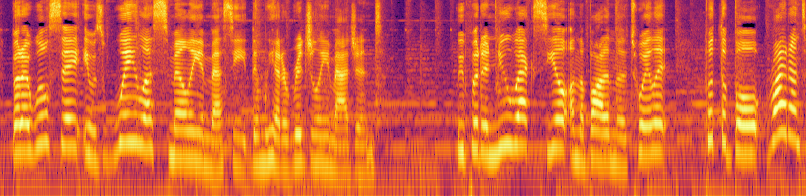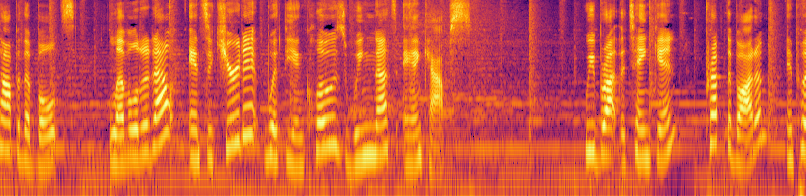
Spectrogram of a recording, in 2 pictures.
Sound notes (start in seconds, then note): none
